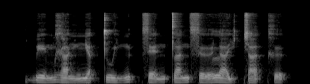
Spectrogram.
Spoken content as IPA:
ɓ e˨˩˦ m ɣ a˨˩ ŋ ɲ a˨˩ t̚ t̪ u˨˩ j ŋ ə˦˥ k̚ s ɛ˨˩˨ n t̪ a˧˥ n s əː˨˩˦ l a˨˩˦ j c a˨˩ t̚ x ə˨˩ k̚

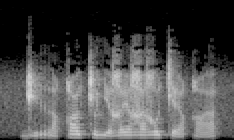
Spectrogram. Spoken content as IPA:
ɡ i˩˧ r a˩˧ q uː˧ c ʊ˧ lʲ e˩˧ ʁ eː˧ ʁ ɛ˧ ʁ u˧ c ɛː˩˧ q a˩˧

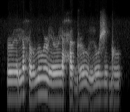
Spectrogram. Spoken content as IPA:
ɹ ʏ˧ ɾ y˥ ħ u˩˧ ð u˥ ɹ ɪ˧ ɹ ɪ˧˩ ħ ə˧˩ ɡ ɹ u˧˩ n u˧ ʒ i˥ ɡ u˥

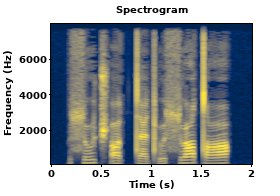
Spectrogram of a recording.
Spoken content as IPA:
s u t͡ʃʼ ɒ tː æ tʼ u s u tˤ ɑ

